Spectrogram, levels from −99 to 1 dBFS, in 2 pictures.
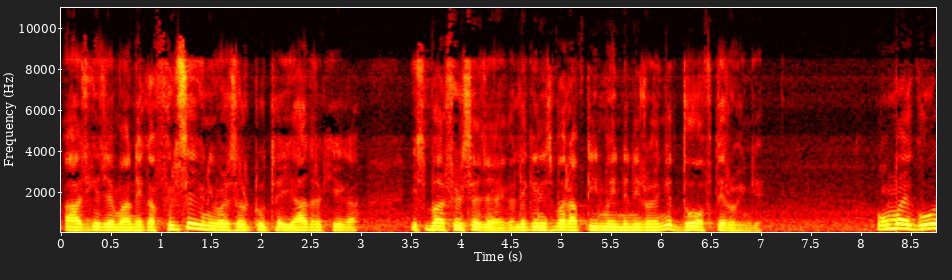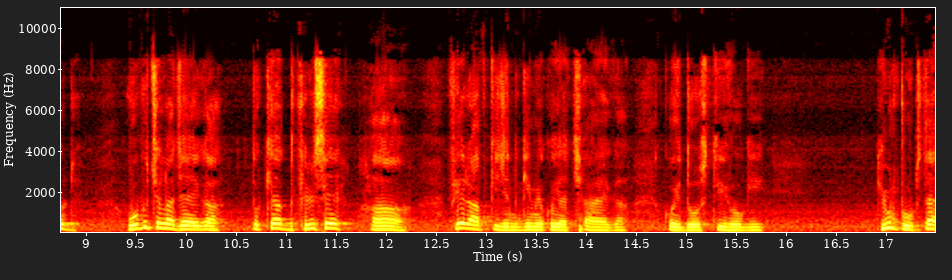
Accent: native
